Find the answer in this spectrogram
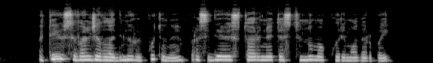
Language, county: Lithuanian, Šiauliai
